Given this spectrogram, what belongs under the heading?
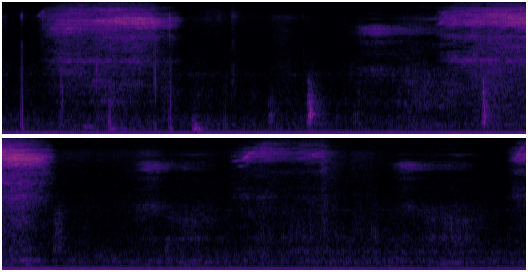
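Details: Snoring during sleep: rough, rasping snores with hissing breaths repeating over steady room noise, from a narrowed, vibrating airway.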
